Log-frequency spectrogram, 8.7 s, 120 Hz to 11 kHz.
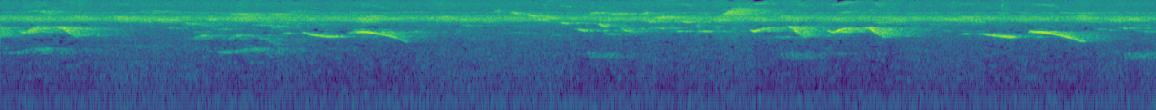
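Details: Puff-throated babbler (Pellorneum ruficeps), persistent whistling call, Bangalore outskirts, India, 07-06-2020, Nikon Coolpix B700. Several sharp, falling whistles come in irregular bursts, with a few lower soft notes between them and constant shrill insect buzzing behind.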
